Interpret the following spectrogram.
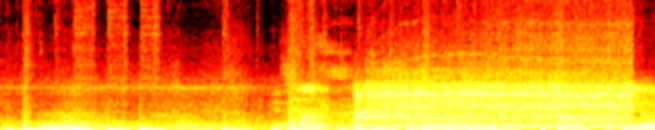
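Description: A bullet-style personal blender starts about halfway through and runs steadily, blending acai with milk, over background music with a beat.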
